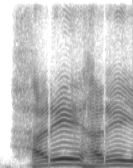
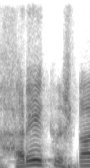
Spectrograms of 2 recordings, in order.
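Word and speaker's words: हरे: மூன்றாவதாக, ஹரே ஹரே என்பதை சிலர் ஹாரே ஹாரே என்று உச்சரிக்கிறார்கள். ஹிந்தியில் பார்ப்போமானால் ஹார்கயா என்றால் தோற்று போனார் என்று அர்த்தம், அழிந்து போனார் என்று அர்த்தம். அது ஹாரே கிருஷ்ணா என்றால் அதன் பொருள் அந்த விதமாக திரிந்து போகிறது. எனவே அதையும் சரி செய்து கொண்டு ஹரே கிருஷ்ணா என்று சொல்ல வேண்டும்.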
